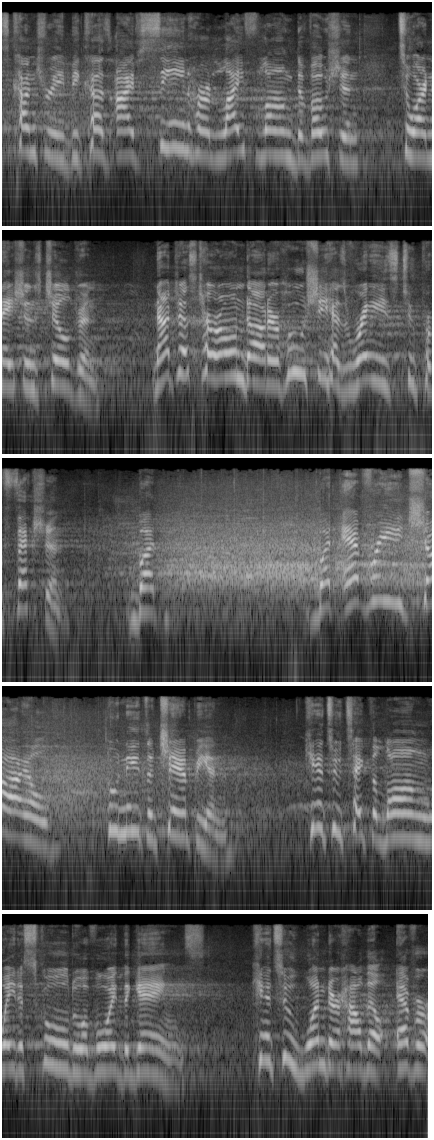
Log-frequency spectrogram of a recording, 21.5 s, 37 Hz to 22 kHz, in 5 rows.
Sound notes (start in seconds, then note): 10.1 cheers, applause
